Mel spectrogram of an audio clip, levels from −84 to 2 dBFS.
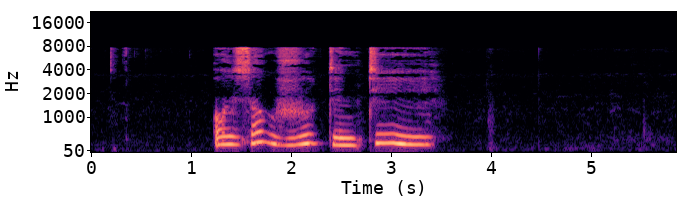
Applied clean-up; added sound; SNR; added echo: none; none; none; none.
